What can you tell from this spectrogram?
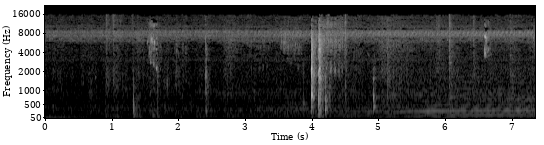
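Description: Squirrel monkeys giving a couple of short, high, falling chirps over a steady high-pitched insect drone, with a few light clicks and a louder clatter about four seconds in. A low steady hum comes in from about five seconds.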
